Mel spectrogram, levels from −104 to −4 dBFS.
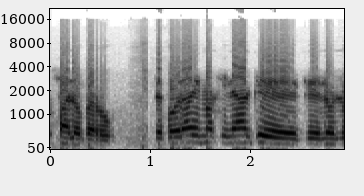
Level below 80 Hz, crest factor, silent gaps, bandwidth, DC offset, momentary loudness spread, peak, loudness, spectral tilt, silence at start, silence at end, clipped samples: -46 dBFS; 8 dB; none; 13.5 kHz; under 0.1%; 7 LU; -2 dBFS; -9 LUFS; -4 dB/octave; 0.1 s; 0 s; under 0.1%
